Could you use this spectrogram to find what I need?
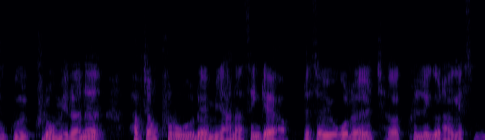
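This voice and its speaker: An unremarkable speaking voice from a man, medium in pitch with lively intonation. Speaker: math teacher giving software tutorials. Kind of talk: screen-recorded tutorial.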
